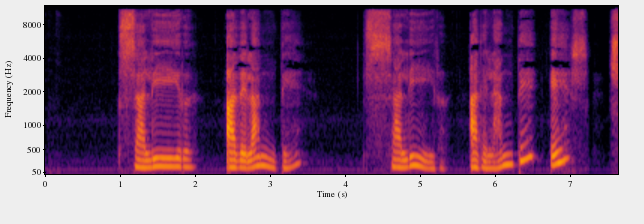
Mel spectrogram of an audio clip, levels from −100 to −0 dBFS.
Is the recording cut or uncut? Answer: cut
